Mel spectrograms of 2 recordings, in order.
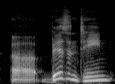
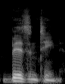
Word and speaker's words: Byzantine: Byzantine is pronounced Byzantine, not Byzantine.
